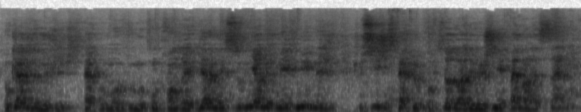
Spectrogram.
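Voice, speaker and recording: A man's voice: lowish voice, distant mic, slight background noise. A middle-aged man, an author and native French speaker, giving long rambling answers full of restarts at a live book talk. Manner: rambling, halting, many restarts. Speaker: author guest. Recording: echoey room, from afar, faint ambience.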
